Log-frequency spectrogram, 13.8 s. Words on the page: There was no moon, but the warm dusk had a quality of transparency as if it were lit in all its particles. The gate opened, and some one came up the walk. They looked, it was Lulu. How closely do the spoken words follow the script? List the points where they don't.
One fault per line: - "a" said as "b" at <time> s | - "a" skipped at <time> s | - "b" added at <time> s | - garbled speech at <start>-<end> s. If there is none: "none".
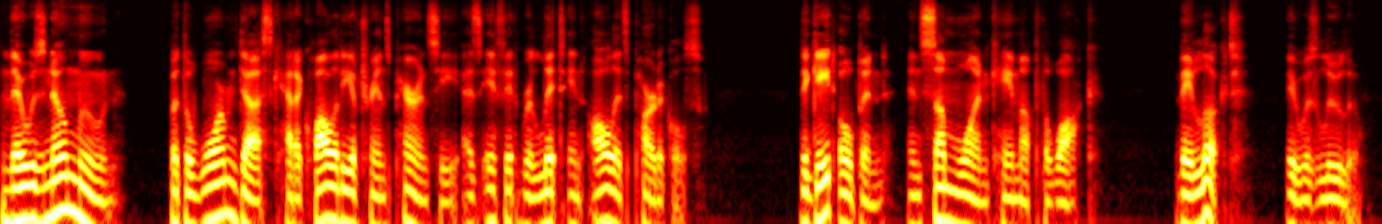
none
